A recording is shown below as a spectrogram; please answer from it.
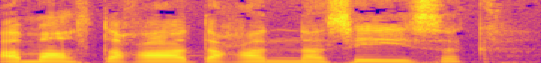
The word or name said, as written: amaltaqa'taqan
